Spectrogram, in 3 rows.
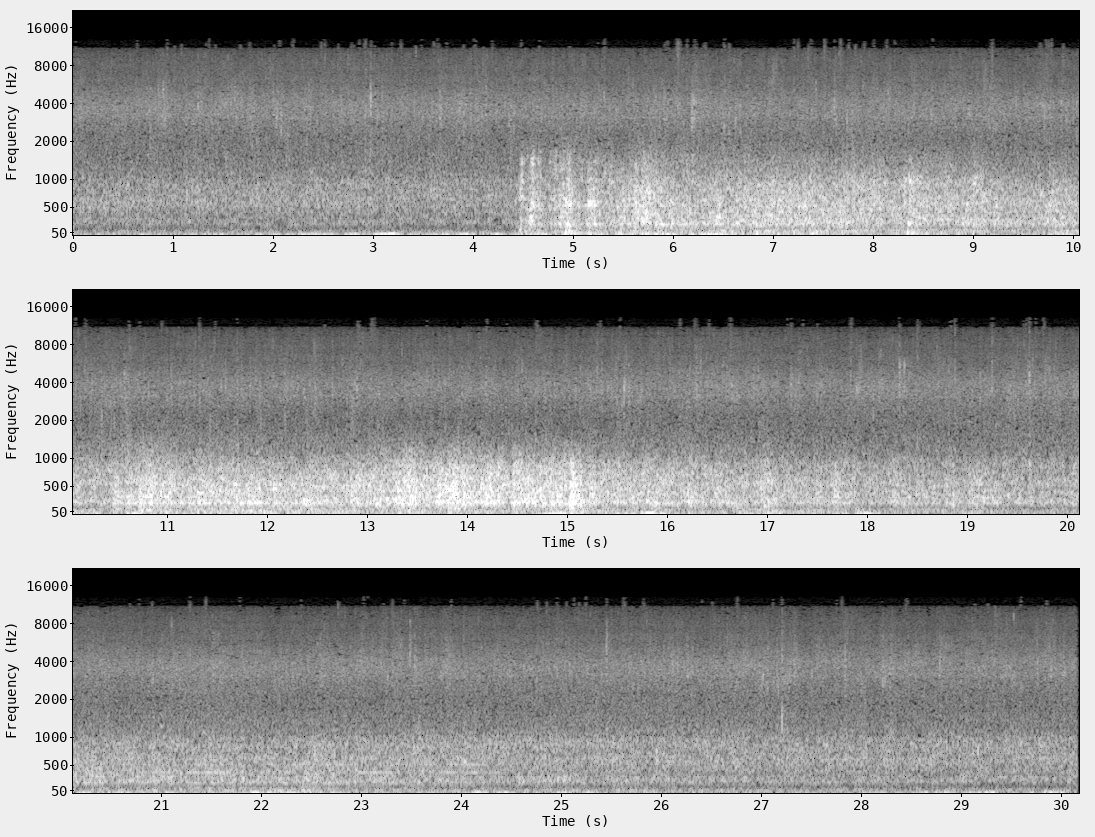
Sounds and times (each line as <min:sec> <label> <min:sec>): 0:00.0 Rain can be heard splattering on ashphalt 0:30.1
0:00.0 muffled Rainfall 0:30.1
0:00.0 tree leaves 0:30.1
0:04.4 deep rumbling and crackling thunder 0:24.4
